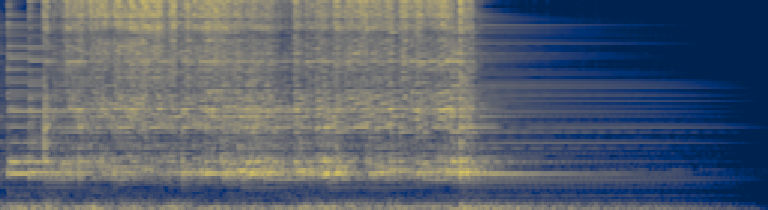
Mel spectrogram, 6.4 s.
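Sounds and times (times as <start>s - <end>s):
wire and tin recorded with a contact mic: 0.4s - 4.1s.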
